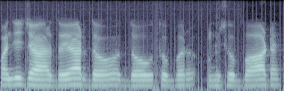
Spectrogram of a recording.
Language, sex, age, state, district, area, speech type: Dogri, male, 30-45, Jammu and Kashmir, Udhampur, urban, spontaneous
